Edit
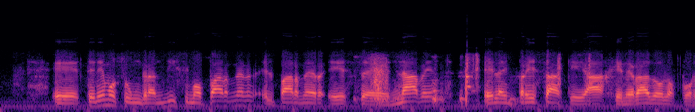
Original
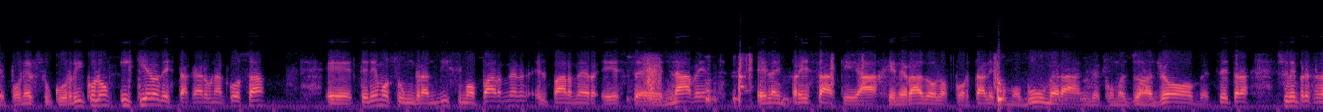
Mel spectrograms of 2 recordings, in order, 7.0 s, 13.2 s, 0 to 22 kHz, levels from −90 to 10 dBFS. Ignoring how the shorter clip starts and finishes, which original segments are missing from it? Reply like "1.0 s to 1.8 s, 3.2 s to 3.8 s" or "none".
none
